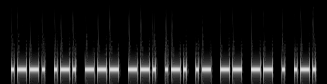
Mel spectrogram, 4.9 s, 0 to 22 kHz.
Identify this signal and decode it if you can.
Morse code, heard as a keyed tone, about 29 wpm, 700 Hz. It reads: PROGRAMMER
